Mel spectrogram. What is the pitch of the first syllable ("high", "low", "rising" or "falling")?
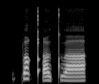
falling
